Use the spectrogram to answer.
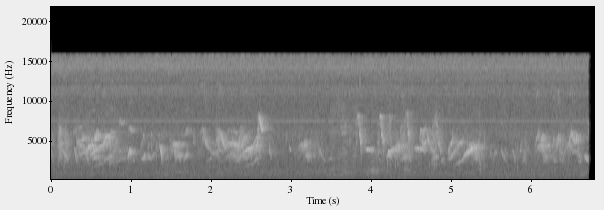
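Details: Goldfinches in a backyard with planted birch trees and a quaking aspen give high, sweet twittering chirps and short warbled notes. A steady low hum and background noise run underneath.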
